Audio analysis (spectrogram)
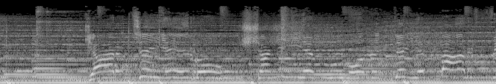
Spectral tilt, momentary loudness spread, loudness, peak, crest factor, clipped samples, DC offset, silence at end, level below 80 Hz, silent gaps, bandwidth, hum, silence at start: -5 dB/octave; 1 LU; -14 LUFS; -4 dBFS; 8 dB; under 0.1%; under 0.1%; 0 s; -18 dBFS; none; 16.5 kHz; none; 0 s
